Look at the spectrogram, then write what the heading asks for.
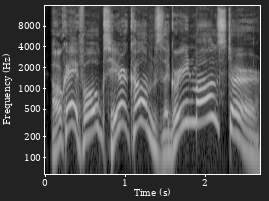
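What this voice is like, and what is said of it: Announcer voice. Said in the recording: “a really good announcer voice”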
